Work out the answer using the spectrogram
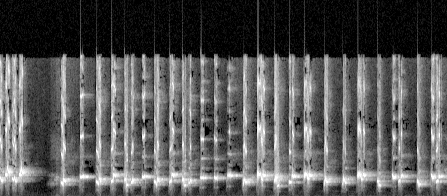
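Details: Sooty-headed bulbul singing a long run of rich, liquid whistled notes for luring other bulbuls to respond; rapid steady sequence of bubbly phrases with slight pitch drops, after a short opening gap.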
